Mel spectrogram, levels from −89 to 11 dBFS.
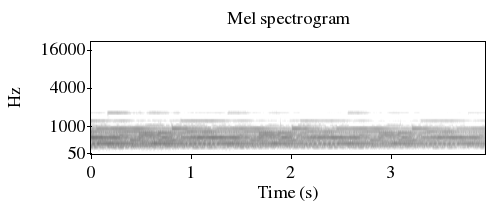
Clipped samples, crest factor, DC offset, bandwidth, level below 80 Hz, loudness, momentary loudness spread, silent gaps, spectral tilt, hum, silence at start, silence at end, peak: under 0.1%; 12 dB; under 0.1%; 1.8 kHz; under -90 dBFS; -45 LUFS; 6 LU; none; 13.5 dB/octave; none; 0 s; 0 s; -30 dBFS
